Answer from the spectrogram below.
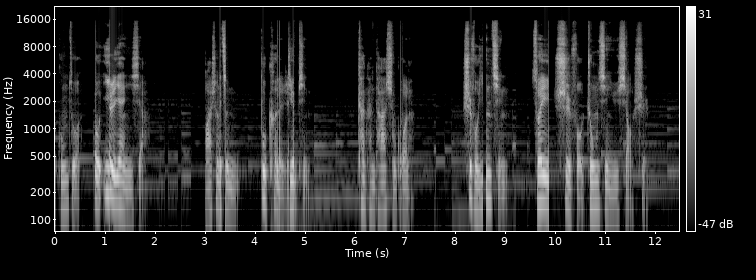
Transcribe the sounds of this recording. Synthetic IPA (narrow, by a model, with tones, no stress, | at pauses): kʊ˥ŋt͡swɔ̰˥˩ | o˥˧ʊʔi˥˧jɛ˥˩ni˧˥ɕja̰˥˩ | xwa˧˥ʂɤ˥˧t͡ɕə˥˧n | pu˥˧kʰɤ˥˩d̪ə˩ɻə˧jɛ˥npʰḭ˨˩n | kʰa˥˧nkʰa˥˩nt̪ʰa˥ʂ̩˥˩kwɔ˥˩lə̰˩ | ʂɻ̩˥˩fo˨˩ʊi˥nt͡ɕʰḭ˧˥n | swɔ˧˥i˨˩ʂɻ̩˥˩fo̰˨˩ʊʈ͡ʂʊ˥ŋɕi˥˩ny˧˥ɕjɑ̰˨˩ʊʂɻ̩˥˩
